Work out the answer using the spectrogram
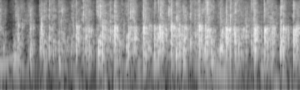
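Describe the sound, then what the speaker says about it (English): Audience applause at a California redistricting news conference, a loud, dense burst of many hands clapping with sharp individual claps standing out throughout, no voices over it. "Can we please give him a round of applause?"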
